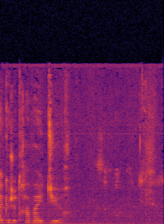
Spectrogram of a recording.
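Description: A woman's voice speaking for about the first second, then quiet room tone with a steady low hum.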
